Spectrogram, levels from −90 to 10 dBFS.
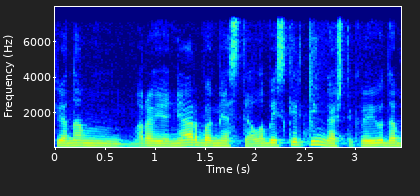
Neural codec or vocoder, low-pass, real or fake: none; 7.2 kHz; real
